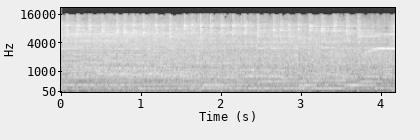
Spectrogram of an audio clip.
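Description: Live salsa band playing, with a trombone section over Latin percussion.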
